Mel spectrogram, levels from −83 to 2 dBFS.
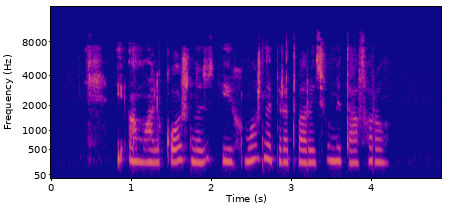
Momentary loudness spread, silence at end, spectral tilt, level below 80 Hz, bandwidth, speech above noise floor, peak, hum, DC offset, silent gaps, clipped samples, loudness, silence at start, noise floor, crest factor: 9 LU; 0.65 s; -1 dB/octave; -90 dBFS; 10 kHz; 34 dB; -14 dBFS; none; under 0.1%; none; under 0.1%; -35 LUFS; 0.45 s; -70 dBFS; 22 dB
